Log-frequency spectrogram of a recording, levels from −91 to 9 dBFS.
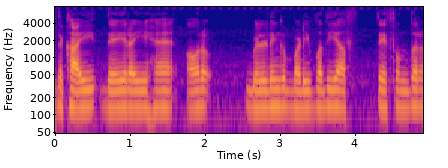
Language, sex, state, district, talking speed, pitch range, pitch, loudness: Punjabi, male, Punjab, Fazilka, 135 wpm, 130-140 Hz, 135 Hz, -21 LUFS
